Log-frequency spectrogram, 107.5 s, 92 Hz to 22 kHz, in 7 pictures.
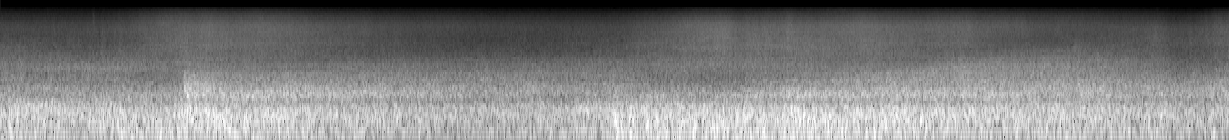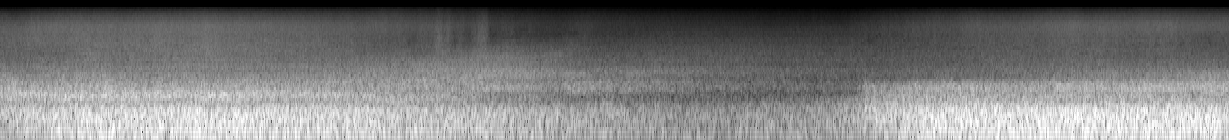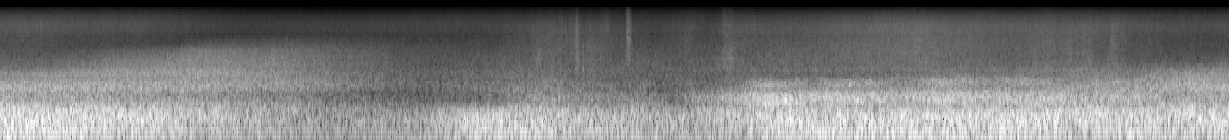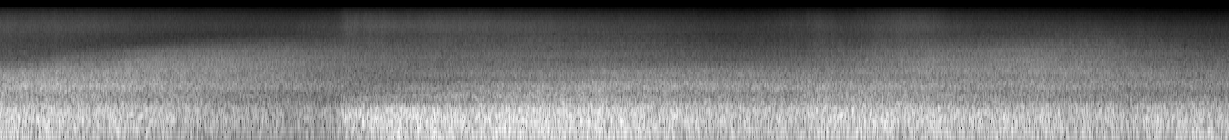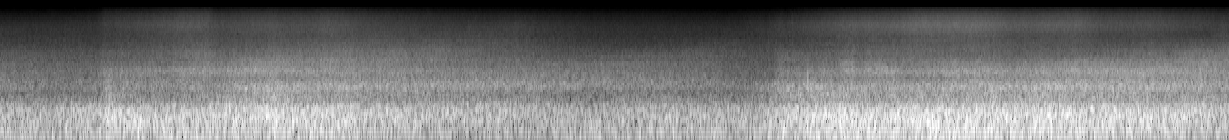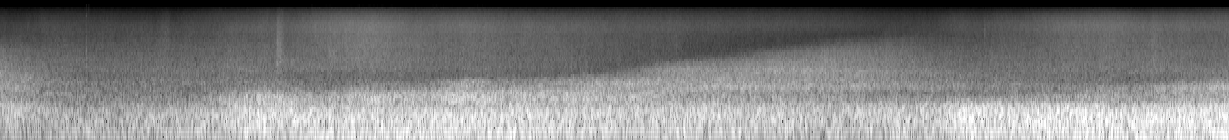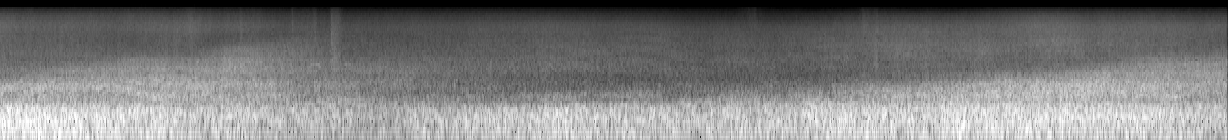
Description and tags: Ocean waves rolling, roaring and breaking on the vast Reynis Beach (near Vik, S Iceland). Shure WL183, FEL preamp, Edirol R09 recorder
